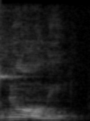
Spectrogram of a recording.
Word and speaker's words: Naomi: And it reads, and Naomi, or pronounced Nuomi, her mother-in-law said to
